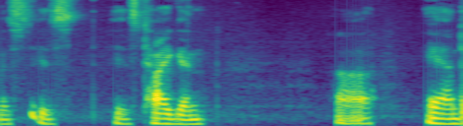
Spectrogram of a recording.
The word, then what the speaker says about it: Teigen: similar to say the name of chris c tegan right the well-known uh model and personality internet personality uh and uh that said chrissy teigen says the actual correct pronunciation for her last name is is tygan and it's a it's based on german uh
